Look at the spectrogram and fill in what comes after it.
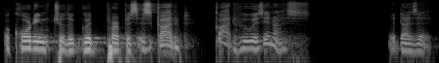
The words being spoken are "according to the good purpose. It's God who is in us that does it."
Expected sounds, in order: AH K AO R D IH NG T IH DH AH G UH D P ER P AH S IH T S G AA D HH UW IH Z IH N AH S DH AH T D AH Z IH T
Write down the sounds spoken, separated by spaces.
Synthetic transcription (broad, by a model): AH K AO R D IH NG T IH DH AH G UH D P ER P AH S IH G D G AA D HH UW IH Z IH N AH S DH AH T D AH Z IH T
